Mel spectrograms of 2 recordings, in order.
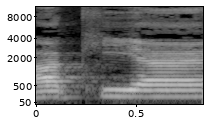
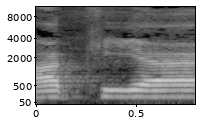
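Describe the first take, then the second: The two takes are said the same way.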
